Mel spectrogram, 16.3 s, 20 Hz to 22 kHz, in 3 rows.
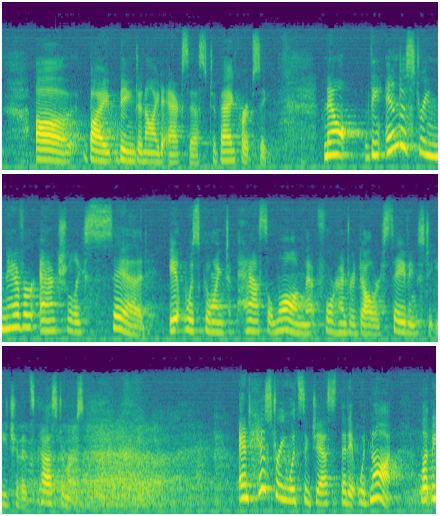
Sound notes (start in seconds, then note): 11.1 crowd laughing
